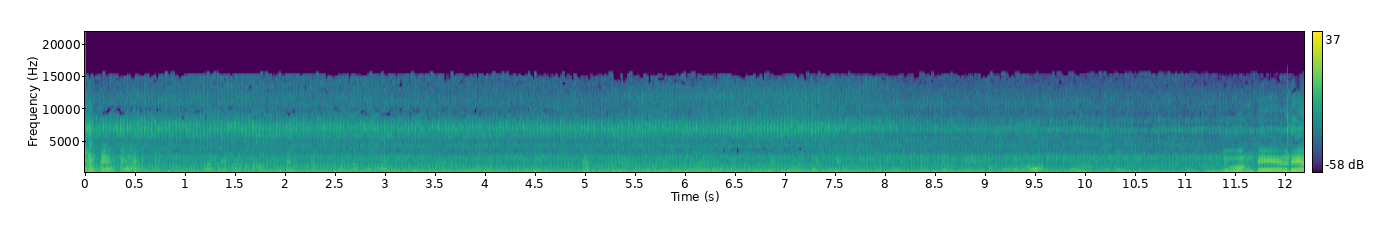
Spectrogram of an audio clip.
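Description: JCB 4DX backhoe loader's diesel engine idling steadily, with voices talking over it and louder speech near the end.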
